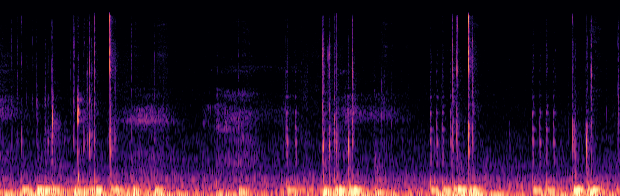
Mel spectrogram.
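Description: Typing on a computer keyboard: irregular runs of key clicks as code is entered.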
